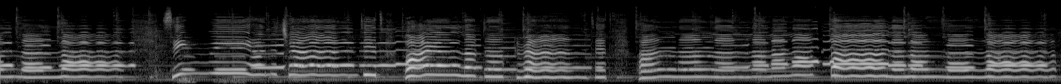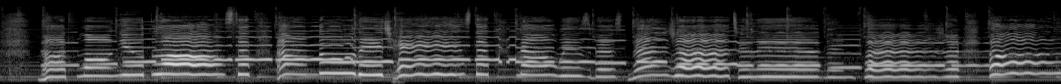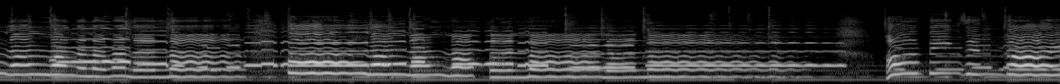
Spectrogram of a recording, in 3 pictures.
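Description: A woman singing an old English song with vibrato, accompanied by a plucked zither-like stringed instrument that she holds, while a wind instrument plays a second melodic line alongside.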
